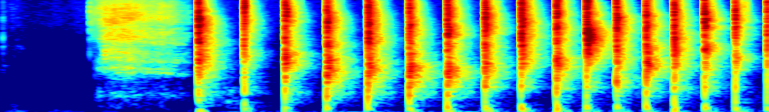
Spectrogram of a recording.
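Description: Steady, rhythmic hand clapping, about fifteen sharp claps at an even, brisk pace, each with a short ringing decay, preceded by a brief soft hiss and no voices.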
